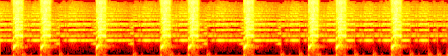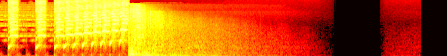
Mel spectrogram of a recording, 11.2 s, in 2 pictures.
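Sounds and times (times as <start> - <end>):
funk music: 0.0 - 7.3.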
